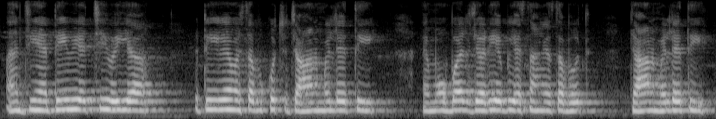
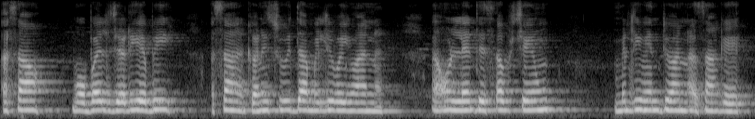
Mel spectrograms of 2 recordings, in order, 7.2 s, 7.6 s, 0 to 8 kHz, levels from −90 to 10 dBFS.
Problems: constant background noise, echo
